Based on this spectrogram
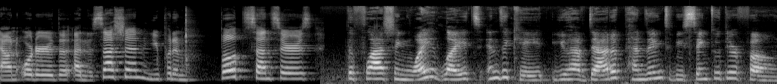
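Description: A woman speaks at a moderate pace in a high-pitched, bright, sharp tone, with ordinary pitch variation and big swings in loudness. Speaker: presenter. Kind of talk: tutorial. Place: studio.

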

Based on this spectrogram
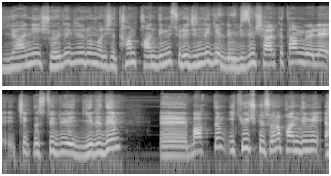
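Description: A man's high voice at a moderate pace with ordinary pitch variation, in a very clean recording over a silent background. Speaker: musician. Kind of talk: interview.

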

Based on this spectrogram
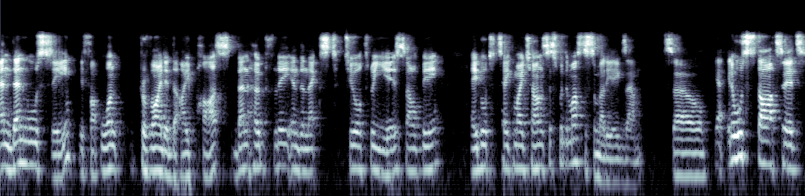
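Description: Speaking at a moderate pace, a man lets his pitch vary in an ordinary way. Behind him, it stays quiet. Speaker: guest. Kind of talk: interview answer. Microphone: video call.

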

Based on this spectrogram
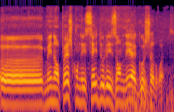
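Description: With a dark, mellow tone and ordinary pitch variation, the voice moves at a moderate pace in a dry sound with no echo. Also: man. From Normandy, France. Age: 40s. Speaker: market gardener. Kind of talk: farm tour talk. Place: farm machine.

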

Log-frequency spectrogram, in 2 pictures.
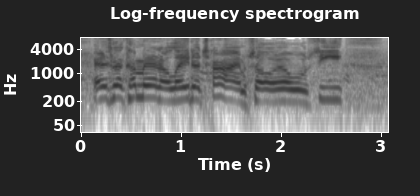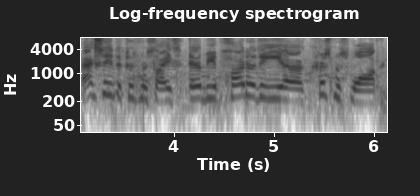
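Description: A fairly even intonation over a dry sound with no echo and light background noise. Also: man, extremely high pitch for a man. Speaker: vlogger. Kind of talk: casual vlog chat. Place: street. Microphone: phone near.

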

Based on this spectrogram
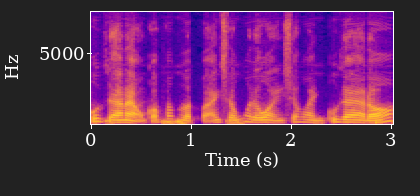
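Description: A man with a fairly high pitch at a fast pace. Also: ordinary pitch variation.

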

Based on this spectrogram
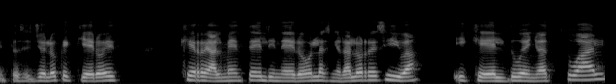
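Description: An ordinary speaking voice moves at a moderate pace with fairly even intonation. The background is quiet and the sound dry with no echo. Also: woman. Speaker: student participant. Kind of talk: question during online class. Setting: video call. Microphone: video call.

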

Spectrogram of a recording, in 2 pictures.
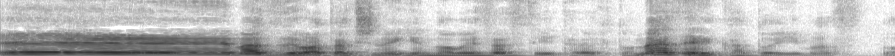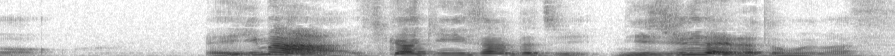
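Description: Speaking at a fairly slow pace, the voice makes very wide pitch swings and big swings in loudness. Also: man, high pitch for a man. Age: 20s. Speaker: comedian. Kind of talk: vlog monologue. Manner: animated.

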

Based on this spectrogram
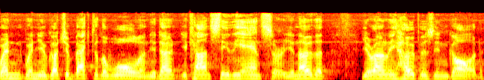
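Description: This man has a high pitch and fairly even intonation. He keeps a moderate pace. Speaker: pastor. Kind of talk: sermon. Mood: encouraging, earnest. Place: church. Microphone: headset.

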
